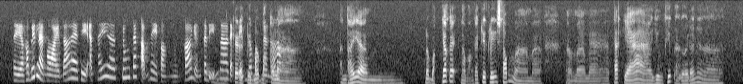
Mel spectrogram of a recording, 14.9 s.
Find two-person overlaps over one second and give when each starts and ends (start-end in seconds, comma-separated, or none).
4.3-5.6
